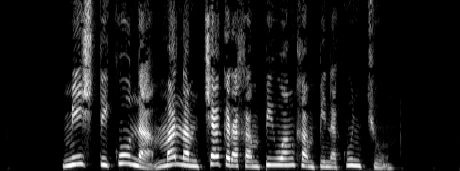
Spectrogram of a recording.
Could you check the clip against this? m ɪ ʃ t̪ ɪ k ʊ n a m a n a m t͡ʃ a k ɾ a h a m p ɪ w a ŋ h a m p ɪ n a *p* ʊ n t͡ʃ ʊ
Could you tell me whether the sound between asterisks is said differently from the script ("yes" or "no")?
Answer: yes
